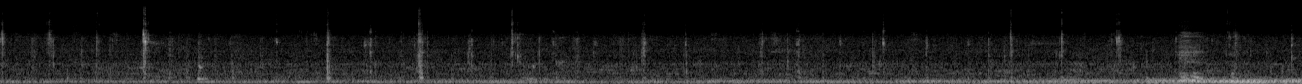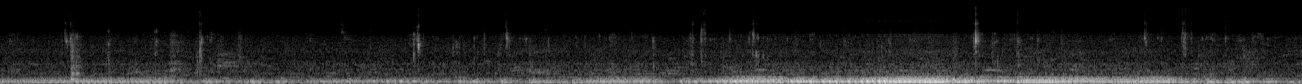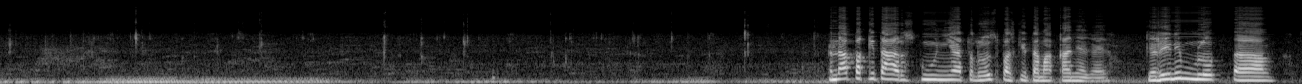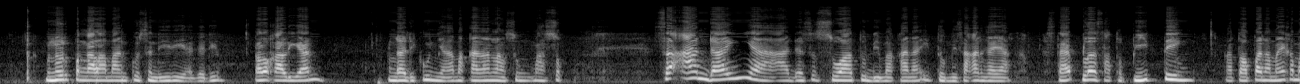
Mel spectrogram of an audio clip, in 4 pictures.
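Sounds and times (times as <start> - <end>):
person chewing fried chicken: 0.0 - 43.0, 48.7 - 50.2, 51.0 - 51.4
low steady rumble: 0.0 - 52.0.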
